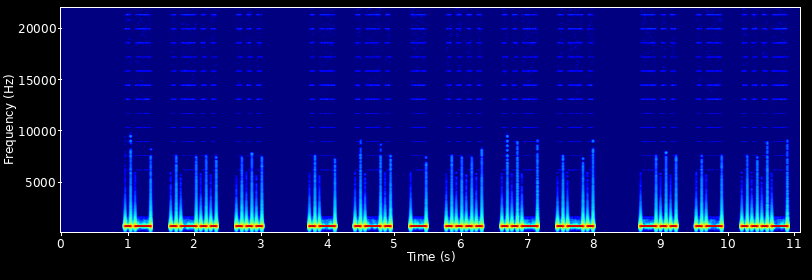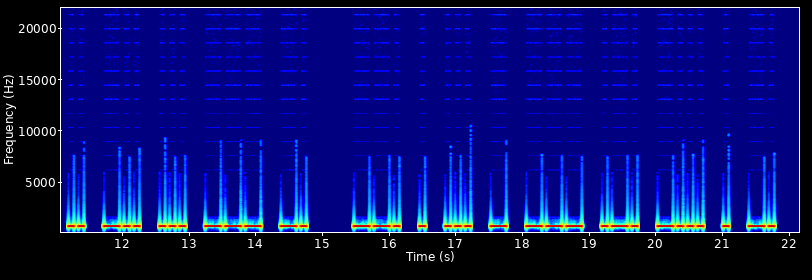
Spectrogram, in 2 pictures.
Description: Morse code, heard as a keyed tone, about 16 wpm, 700 Hz. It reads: ALS ARTHUR DAVIDSON GESTORBEN
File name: Morsekurs / Witze / Witz 26. Januar 2021, 70 F80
